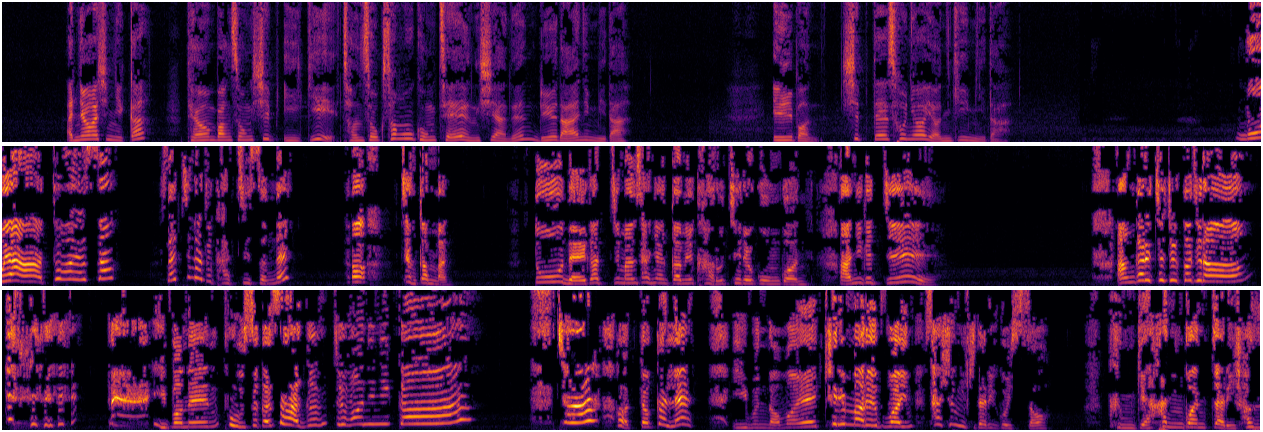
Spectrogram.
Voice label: 韩语女声

